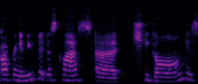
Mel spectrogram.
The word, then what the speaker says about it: Qigong: Qigong. Qi? Qigong. So the Q is a C? Qi, Yeah. or a Something like that.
